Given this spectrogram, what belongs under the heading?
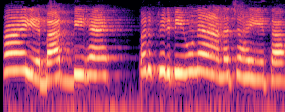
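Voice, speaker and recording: A performer voicing a warm, sensible young daughter-in-law who speaks sweetly and persuasively. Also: extremely high pitch, normal speed, a little hiss or hum. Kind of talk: cartoon voice acting.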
